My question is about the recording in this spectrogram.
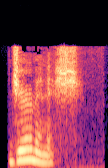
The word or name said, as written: germanish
